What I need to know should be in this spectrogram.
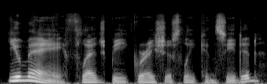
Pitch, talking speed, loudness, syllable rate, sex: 110 Hz, 110 wpm, -21 LUFS, 4.5 syllables/s, male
